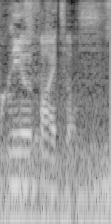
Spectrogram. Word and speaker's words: Neophytos: Neophytus. Ios Neophytos.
